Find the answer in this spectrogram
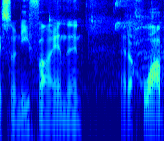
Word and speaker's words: Nephi: cuff at Nephi, Utah, which I learned that was it's pronounced like Wi-Fi, so Nephi and then at a Huab High School.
